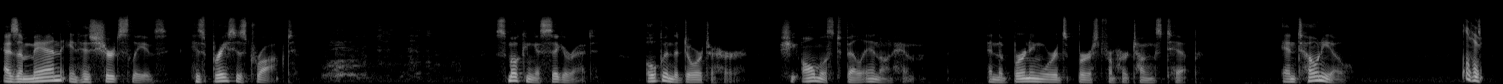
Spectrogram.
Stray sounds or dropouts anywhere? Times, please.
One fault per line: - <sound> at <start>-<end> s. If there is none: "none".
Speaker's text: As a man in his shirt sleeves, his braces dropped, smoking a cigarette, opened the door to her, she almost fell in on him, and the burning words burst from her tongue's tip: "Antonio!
- sniff at 3.2-4.6 s
- chirp at 14.6-14.9 s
